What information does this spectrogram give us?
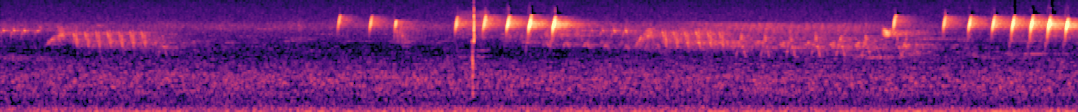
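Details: [['Wood warbler giving high ticking note series that accelerate toward trills, heard in three separate bursts against constant low-pitched background noise.']]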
